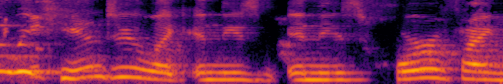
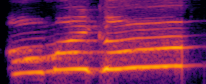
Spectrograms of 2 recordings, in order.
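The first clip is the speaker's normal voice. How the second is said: high thrilled "Oh my God"; real excited squeal; 3 dB louder than usual. Real, not acted. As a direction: squeal the news out with delight. Friend hears big news.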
